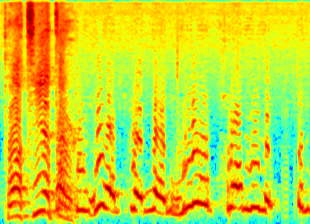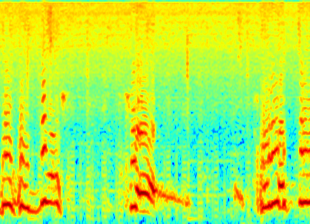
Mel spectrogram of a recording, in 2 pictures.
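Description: Speech only: a person talking continuously, with a sharp hiss, like a sibilant or breath, just after the start.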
